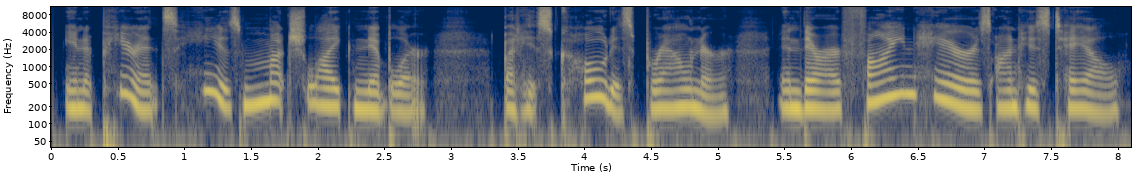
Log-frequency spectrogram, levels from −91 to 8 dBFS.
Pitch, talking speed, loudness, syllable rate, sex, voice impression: 215 Hz, 150 wpm, -17 LUFS, 3.9 syllables/s, female, very feminine, slightly adult-like, very thin, relaxed, weak, slightly dark, soft, clear, fluent, very cute, slightly cool, intellectual, very refreshing, sincere, calm, very friendly, very reassuring, very unique, elegant, slightly wild, very sweet, very kind, slightly strict, slightly intense, slightly modest, slightly light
